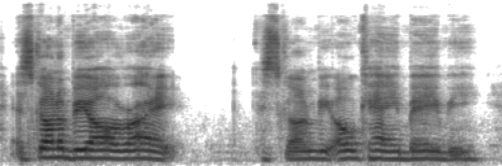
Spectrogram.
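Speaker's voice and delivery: husky strong voice. Retelling the lady boy comforting the passport bro, in a husky, strong voice. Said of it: "Real husky, strong voice".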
